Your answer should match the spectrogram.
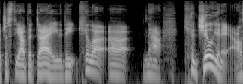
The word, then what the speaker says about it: Kajillionaire: And another one that I saw just the other day, the Kajillionaire, I'll say it correctly, Kajillionaire, which is the latest Miranda July film, a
